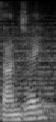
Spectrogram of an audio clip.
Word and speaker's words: Anjay: Most of it was just pretty long flashback showing us some of Anjay's life, which apparently is pronounced Anjay. Sort of a French pronunciation, Anjay.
